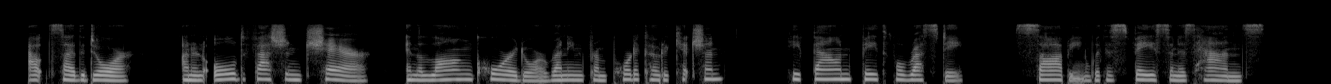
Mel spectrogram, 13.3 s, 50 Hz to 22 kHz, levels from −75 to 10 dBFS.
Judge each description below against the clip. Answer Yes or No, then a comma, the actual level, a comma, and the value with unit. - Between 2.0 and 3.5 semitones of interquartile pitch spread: Yes, narrow, 2.5 semitones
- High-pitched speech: Yes, high, 195 Hz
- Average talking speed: No, slow, 125 wpm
